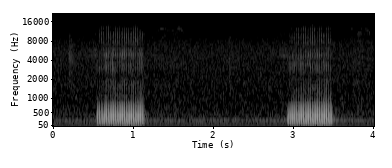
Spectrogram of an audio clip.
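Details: Napping French Bulldog, described as a baby, snoring: two loud, rattling, fluttering breath sounds about two seconds apart, separated by quiet.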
